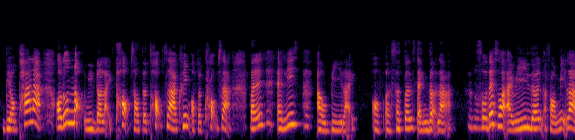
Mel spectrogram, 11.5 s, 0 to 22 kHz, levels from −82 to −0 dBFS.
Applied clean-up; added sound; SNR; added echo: neural mask model Resemble Enhance denoiser.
